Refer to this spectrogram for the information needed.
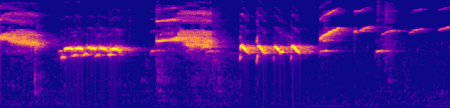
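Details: Asian pied starling with hot fast phrases for therapy of a lazy singer: a trilled whistle twice between harsh buzzy bursts, ending in high thin whistled notes.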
